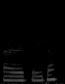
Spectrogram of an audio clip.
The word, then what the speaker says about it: Ayurveda: Well, in the Ayurveda tradition, I think I've pronounced that right. Ayurveda?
